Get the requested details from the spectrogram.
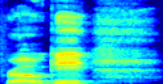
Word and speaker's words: Roggie: My last name is spelled R-O-G-G-I-E, Josh Rogge, and really appreciate any support.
